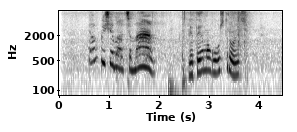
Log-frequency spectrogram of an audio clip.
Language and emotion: Russian, positive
